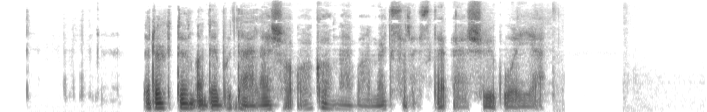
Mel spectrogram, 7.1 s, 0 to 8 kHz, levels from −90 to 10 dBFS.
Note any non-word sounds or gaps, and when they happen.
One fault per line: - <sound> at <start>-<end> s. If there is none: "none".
none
